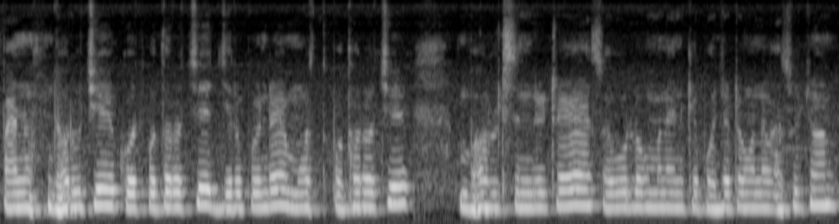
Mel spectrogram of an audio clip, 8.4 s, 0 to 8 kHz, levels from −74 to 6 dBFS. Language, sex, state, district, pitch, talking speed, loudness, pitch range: Odia, male, Odisha, Sambalpur, 155 Hz, 120 wpm, -16 LUFS, 150-170 Hz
